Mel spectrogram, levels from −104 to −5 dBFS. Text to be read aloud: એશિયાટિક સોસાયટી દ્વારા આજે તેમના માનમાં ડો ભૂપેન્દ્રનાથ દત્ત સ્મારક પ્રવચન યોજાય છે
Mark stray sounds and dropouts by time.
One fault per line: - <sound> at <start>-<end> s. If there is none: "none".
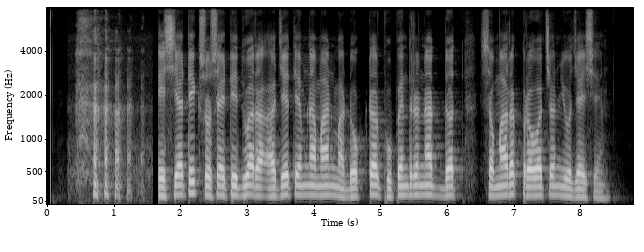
- laugh at 0.4-1.5 s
